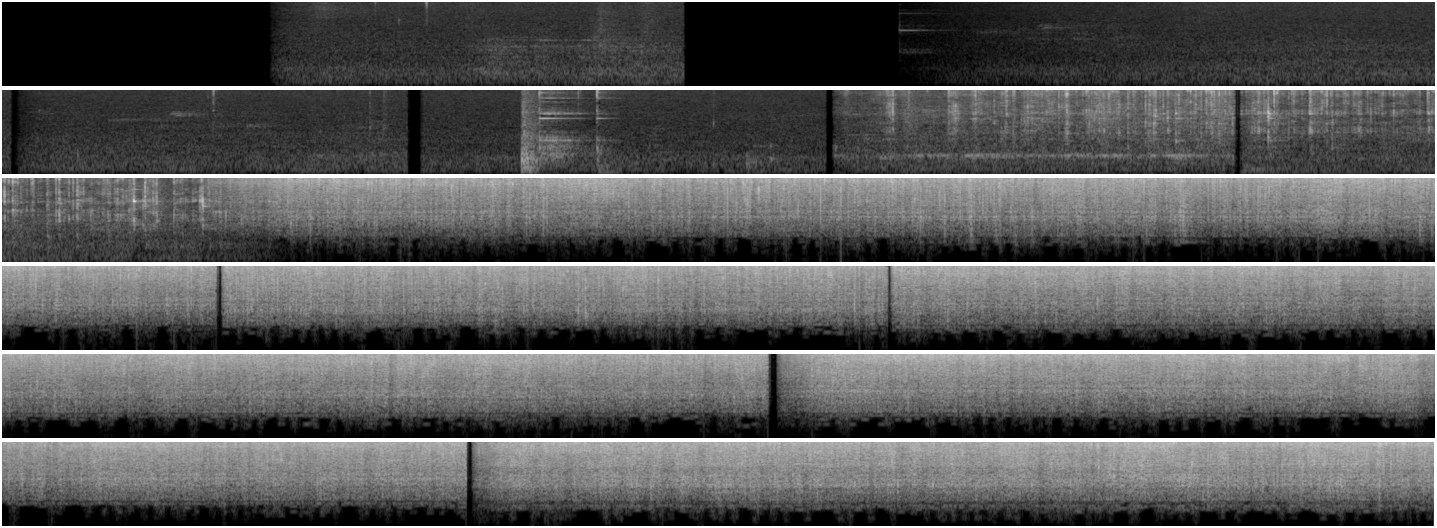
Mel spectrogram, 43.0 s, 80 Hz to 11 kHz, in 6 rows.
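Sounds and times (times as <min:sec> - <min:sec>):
food sizzling on a hot griddle: 0:11.4 - 0:42.9.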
